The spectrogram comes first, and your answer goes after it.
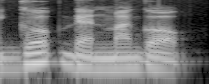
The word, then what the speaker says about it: Gog dan Magog: Dalam bahasa Ibrani, huruf Jim diucapkan dengan huruf G yang keras, sehingga menjadi Gog dan Magog.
